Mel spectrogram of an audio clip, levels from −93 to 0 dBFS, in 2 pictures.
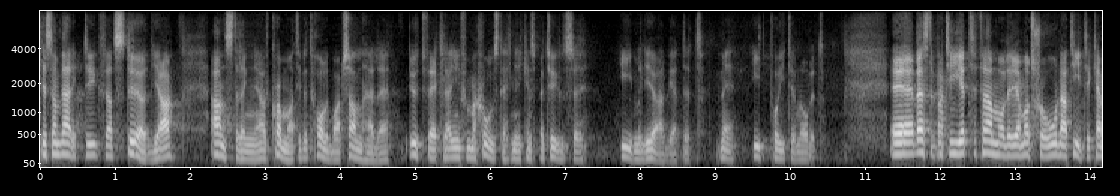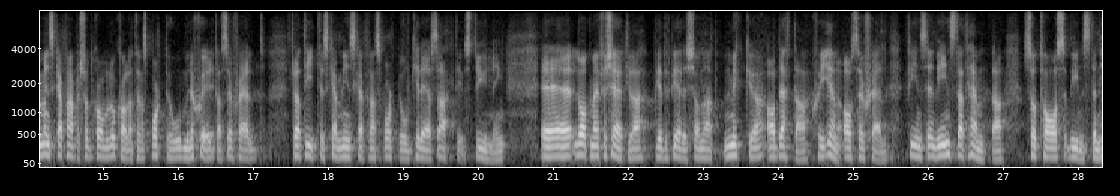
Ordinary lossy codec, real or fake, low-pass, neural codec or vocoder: none; fake; none; codec, 16 kHz, 0.8 kbps, ZipCodec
